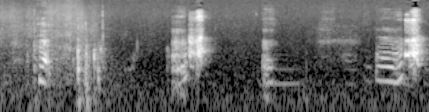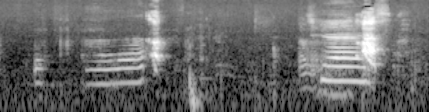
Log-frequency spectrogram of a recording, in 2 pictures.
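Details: Young child with hiccups: babbling broken by brief, sharp voiced catches about every two seconds.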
